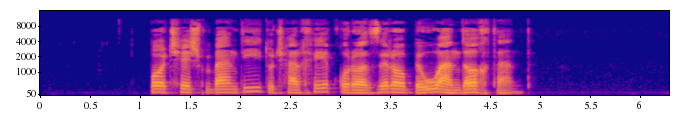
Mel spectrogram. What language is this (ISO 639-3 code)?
fas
